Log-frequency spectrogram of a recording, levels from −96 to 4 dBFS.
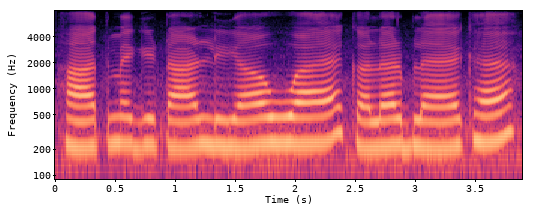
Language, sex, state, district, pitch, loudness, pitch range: Hindi, female, Punjab, Fazilka, 220 Hz, -13 LUFS, 215-235 Hz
